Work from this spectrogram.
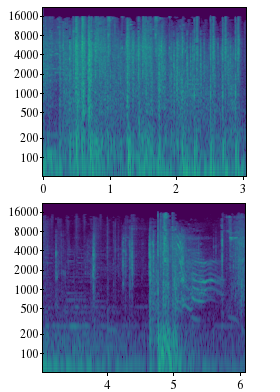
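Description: Pistol fire in Call of Duty Warzone crackles in a rapid, dense run of close shots through the first half, then thins to a few scattered reports with faint game ambience between.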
